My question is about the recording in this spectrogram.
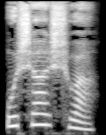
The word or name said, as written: ಉಷಾಶ್ವ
